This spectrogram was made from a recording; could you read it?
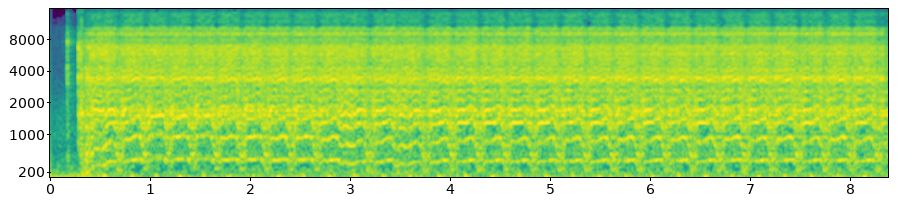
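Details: Citroën 2CV engine, carburettor stood empty 20 years, very flat battery, full choke and a little throttle: steady fast cranking with rhythmic compression pulses for eight seconds, no firing; carburettor likely still filling, cranks but won't start.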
